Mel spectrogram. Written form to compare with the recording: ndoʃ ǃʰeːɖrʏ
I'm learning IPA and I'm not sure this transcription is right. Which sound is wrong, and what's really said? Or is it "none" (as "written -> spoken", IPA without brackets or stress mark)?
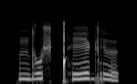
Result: none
